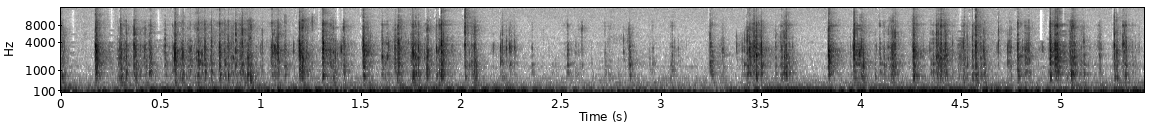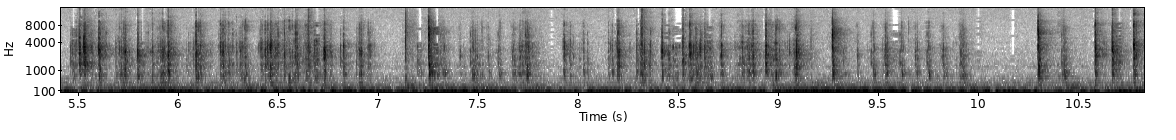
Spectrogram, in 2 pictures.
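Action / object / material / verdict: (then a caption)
tap / plastic chiclet computer keyboard / plastic / none. Fingertips tap the plastic keycaps of a backlit chiclet computer keyboard in steady, continuous typing. The result is a dense stream of short, bright clicks that die away almost instantly, over a constant low hum that dominates the sound.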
